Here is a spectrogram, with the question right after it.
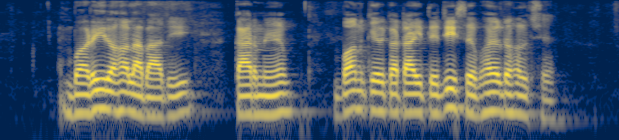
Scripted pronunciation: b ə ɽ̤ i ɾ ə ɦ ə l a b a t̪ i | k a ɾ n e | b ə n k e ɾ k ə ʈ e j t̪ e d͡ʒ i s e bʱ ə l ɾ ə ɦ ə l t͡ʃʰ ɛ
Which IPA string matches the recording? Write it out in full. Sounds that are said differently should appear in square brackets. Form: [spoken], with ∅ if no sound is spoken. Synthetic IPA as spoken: b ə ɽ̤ i ɾ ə ɦ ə l a b a [d̪] i | k a ɾ n e | b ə n k e ɾ k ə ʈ [a] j t̪ e d͡ʒ i s e bʱ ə l ɾ ə ɦ ə l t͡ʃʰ ɛ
